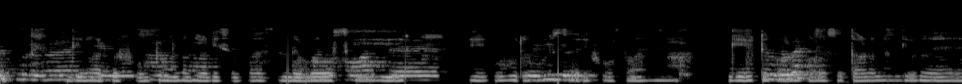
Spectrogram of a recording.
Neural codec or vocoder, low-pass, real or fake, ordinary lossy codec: vocoder, 44.1 kHz, 128 mel bands every 512 samples, BigVGAN v2; 5.4 kHz; fake; none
